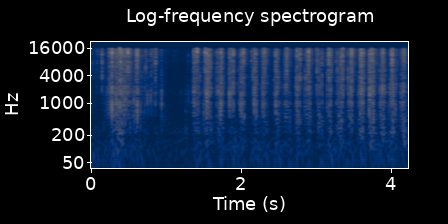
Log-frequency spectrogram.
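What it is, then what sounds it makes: Plastic bag of popcorn kernels. Long red nails crinkle and scratch a small clear plastic bag full of dry popcorn kernels held in both hands, making a bright, rustling burst. After a short silence comes a fast, steady run of crisp, quiet taps on the bag, each with a dry crackle and no low rumble.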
